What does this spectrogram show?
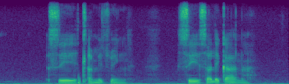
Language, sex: Tswana, male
